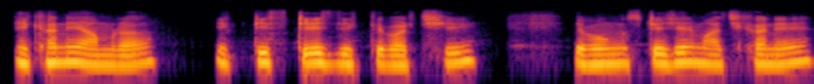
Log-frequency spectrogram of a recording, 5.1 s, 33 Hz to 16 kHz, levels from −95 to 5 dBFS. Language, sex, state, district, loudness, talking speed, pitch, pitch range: Bengali, male, West Bengal, North 24 Parganas, -16 LUFS, 130 wpm, 155 Hz, 150-165 Hz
